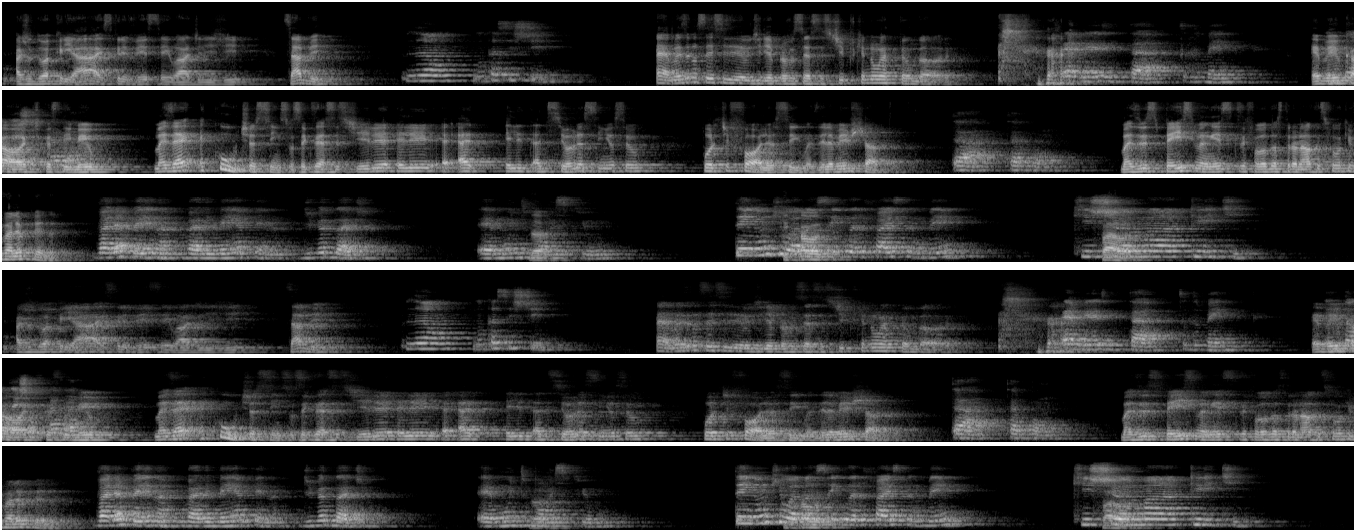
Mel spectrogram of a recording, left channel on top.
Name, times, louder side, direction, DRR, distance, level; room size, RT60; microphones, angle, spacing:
voice 1, 0.1-2.4 2.9-3.2 6.5-9.5 10.0-10.6 13.1-14.5 15.0-18.3 18.6-19.9 20.5-22.3 24.7-27.6 32.3-32.5 35.0-35.2 38.0-38.3, left 4 dB, 60° left, 7 dB, 0.6 m, -24 dB
voice 2, 4.0-5.5 10.6-12.3 13.2-14.4 23.0-24.1 27.9-30.7 31.8-33.1 34.4-36.6 37.8-39.4, right 1 dB, 35° right, -1 dB, 1.1 m, -26 dB
5.3 x 4.2 x 6.1 m, 1.1 s
head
